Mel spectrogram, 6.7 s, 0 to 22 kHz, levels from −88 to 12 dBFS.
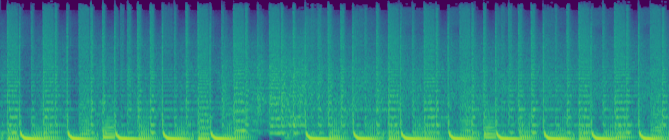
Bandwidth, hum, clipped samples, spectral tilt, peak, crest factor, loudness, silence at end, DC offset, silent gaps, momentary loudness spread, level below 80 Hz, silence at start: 19.5 kHz; none; under 0.1%; -4.5 dB/octave; 0 dBFS; 8 dB; -10 LUFS; 0 s; under 0.1%; none; 2 LU; -10 dBFS; 0 s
